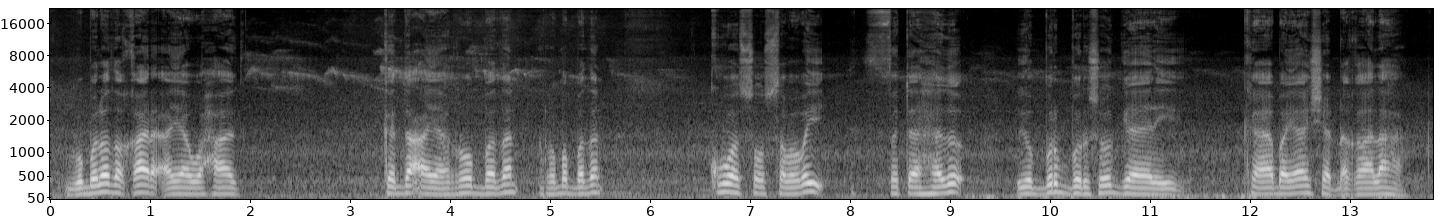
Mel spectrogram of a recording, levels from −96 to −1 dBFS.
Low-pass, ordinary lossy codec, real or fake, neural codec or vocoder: none; none; real; none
